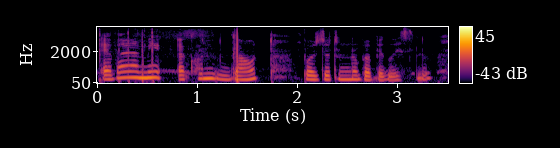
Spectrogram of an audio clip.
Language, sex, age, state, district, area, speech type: Assamese, female, 18-30, Assam, Dibrugarh, rural, spontaneous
